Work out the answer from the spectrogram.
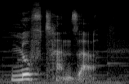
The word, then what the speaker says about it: Lufthansa: But in German, we say Lufthansa. So the emphasis is on the first syllable, Lufthansa versus Lufthansa.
